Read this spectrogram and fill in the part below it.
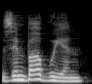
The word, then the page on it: zimbabwean: British English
